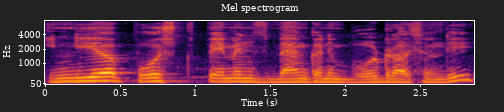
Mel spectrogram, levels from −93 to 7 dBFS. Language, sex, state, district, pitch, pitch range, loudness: Telugu, male, Telangana, Hyderabad, 150 Hz, 135-165 Hz, -16 LUFS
